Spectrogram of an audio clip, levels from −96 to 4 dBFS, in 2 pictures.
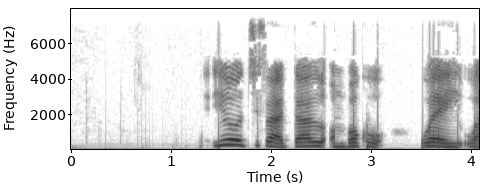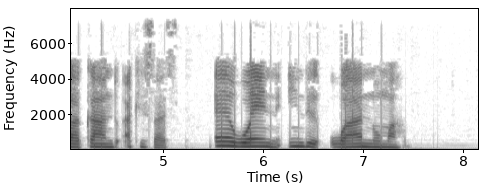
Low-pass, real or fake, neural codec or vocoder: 7.2 kHz; real; none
